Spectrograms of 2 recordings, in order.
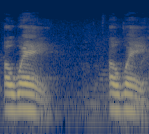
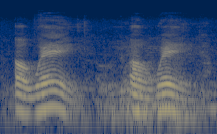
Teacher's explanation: right weak strong short long right away so this one has one long clear vowel a in the word way and one short weak sound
